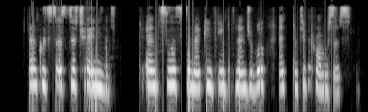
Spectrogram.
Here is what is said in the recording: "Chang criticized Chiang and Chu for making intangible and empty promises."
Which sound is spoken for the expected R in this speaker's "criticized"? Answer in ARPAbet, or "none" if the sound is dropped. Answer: none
